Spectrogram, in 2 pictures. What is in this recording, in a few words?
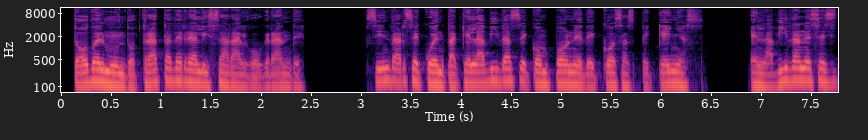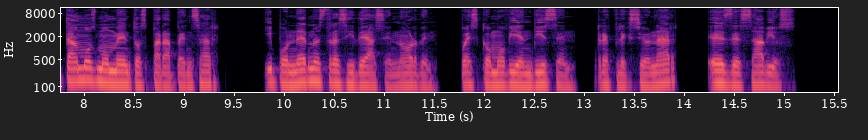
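Spanish Latin American, Male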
